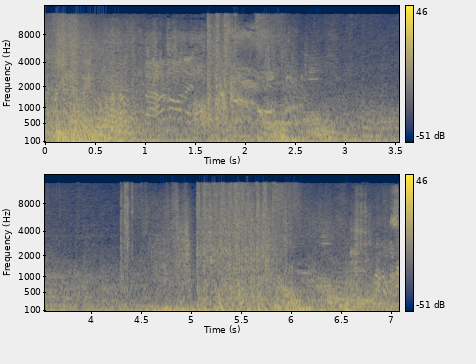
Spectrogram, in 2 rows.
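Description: Gunfire and impacts in the video game Mass Effect 2 crackle in dense, loud bursts alongside booms, with a voice talking over the action throughout.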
